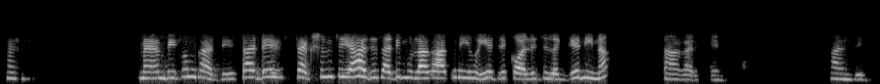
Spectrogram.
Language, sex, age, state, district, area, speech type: Punjabi, female, 18-30, Punjab, Hoshiarpur, rural, conversation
